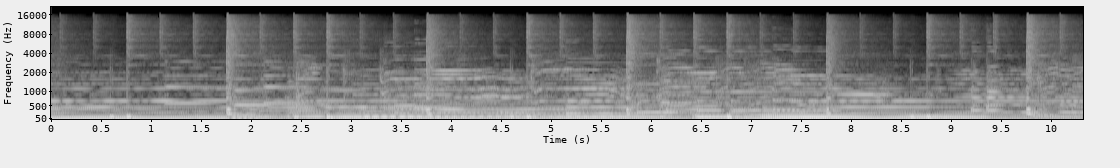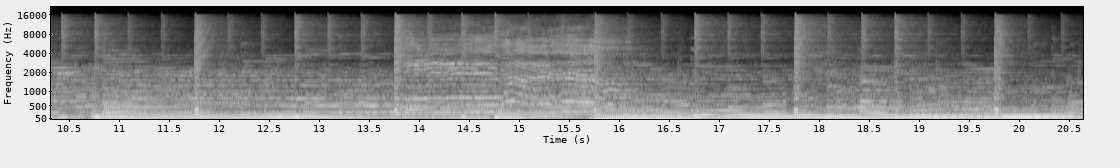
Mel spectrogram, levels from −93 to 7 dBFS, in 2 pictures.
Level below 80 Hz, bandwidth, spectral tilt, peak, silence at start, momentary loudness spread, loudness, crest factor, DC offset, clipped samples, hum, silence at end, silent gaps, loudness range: -18 dBFS; 17 kHz; -6 dB/octave; 0 dBFS; 0 s; 6 LU; -15 LUFS; 14 dB; 0.3%; under 0.1%; none; 0 s; none; 3 LU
